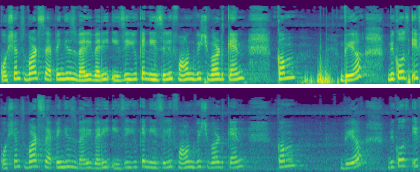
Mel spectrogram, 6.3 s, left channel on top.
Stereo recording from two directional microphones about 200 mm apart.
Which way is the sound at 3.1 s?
50° left (ahead or behind).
